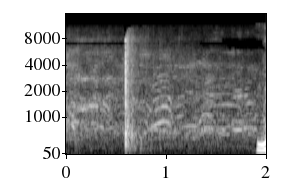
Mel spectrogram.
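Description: Low murmur of a large outdoor crowd in a pause of the amplified speech, with one sharp crack a little over half a second in.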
